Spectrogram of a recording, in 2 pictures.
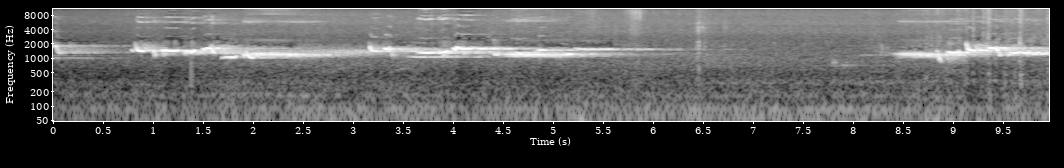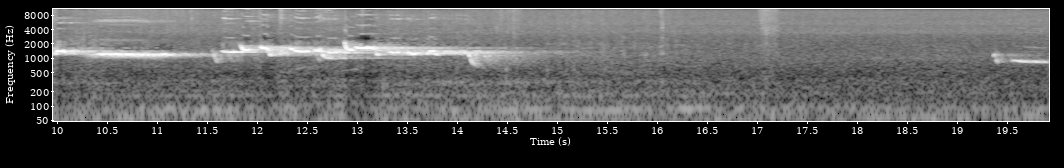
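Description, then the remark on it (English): Rich, fluting pied butcherbird song in two clear phrases, each a series of mellow whistled notes rising and falling, delivered loud with pauses between, over quiet outdoor ambience; recorded in Miramar National Park near Kununurra. “a pied butcher bird recording, this time from Joy Sutton from the Miramar National Park near Kununurra”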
